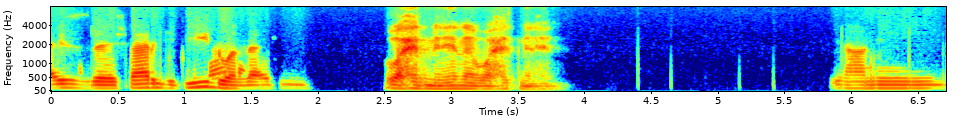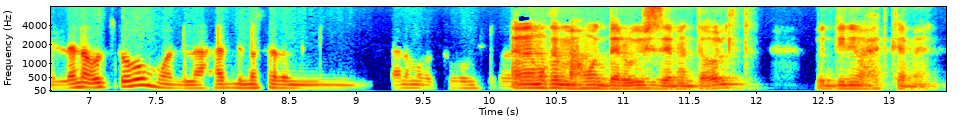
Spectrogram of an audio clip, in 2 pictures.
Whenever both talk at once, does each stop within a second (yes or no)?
yes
